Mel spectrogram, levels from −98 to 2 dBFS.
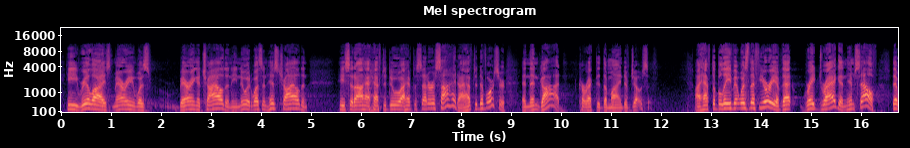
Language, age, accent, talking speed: English, 50-69, American, 195 wpm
